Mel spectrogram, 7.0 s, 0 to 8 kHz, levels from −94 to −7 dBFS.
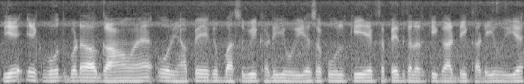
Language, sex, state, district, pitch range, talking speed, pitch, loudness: Hindi, male, Haryana, Charkhi Dadri, 115-120 Hz, 205 wpm, 115 Hz, -20 LUFS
